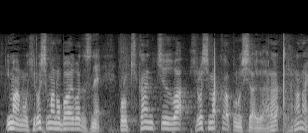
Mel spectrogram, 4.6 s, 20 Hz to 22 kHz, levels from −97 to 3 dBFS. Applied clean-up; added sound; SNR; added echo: none; none; none; none.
